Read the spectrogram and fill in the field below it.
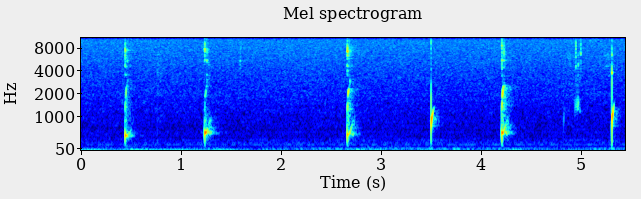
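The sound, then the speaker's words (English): A voice imitates a water drop with six sharp mouth plops, each a quick rising pop, spaced irregularly about a second apart over a faint steady background hum. “I can make it sound like a water drop.”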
